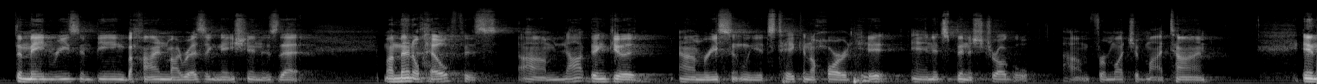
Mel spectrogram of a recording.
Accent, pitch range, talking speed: American, 115-135 Hz, 160 wpm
